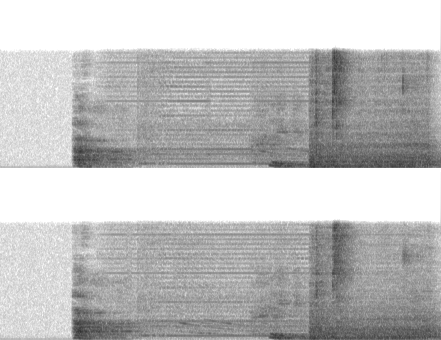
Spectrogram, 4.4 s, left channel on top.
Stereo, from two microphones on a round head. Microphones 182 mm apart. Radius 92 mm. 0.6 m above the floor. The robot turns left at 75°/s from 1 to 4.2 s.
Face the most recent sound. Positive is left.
turn(degrees=70)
